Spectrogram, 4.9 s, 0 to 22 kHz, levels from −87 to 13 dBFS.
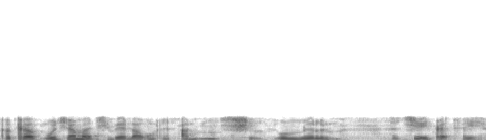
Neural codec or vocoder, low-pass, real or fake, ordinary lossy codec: autoencoder, 22.05 kHz, a latent of 192 numbers a frame, VITS, trained on one speaker; 3.6 kHz; fake; Opus, 32 kbps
